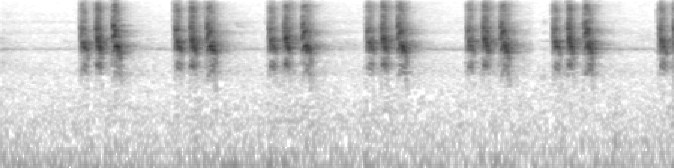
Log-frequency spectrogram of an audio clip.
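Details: Long-tailed shrike singing sparrow-like training material for other shrikes: clusters of three sharp, buzzy chirps that come roughly every two-thirds of a second against a quiet background.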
